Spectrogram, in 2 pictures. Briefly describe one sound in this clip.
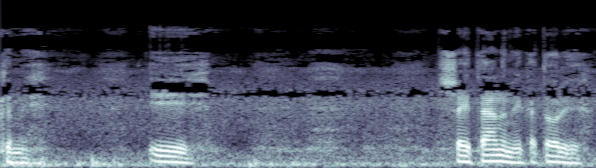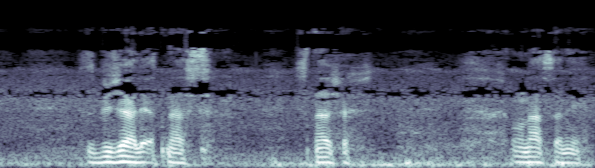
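A man speaks calmly in short phrases close to the microphone.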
